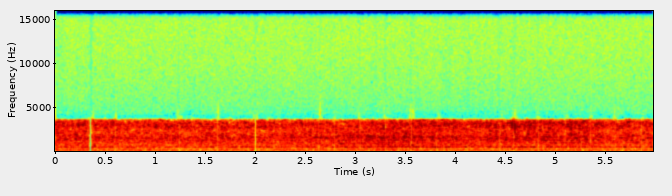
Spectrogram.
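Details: Honey bees of a reproductive swarm entering a swarm trap at Painted Peacock Manor, 04/07/21, fill the air with a continuous, even droning hum; two brief sharp clicks break it near the start.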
